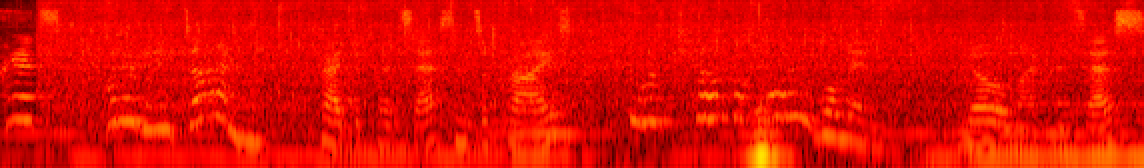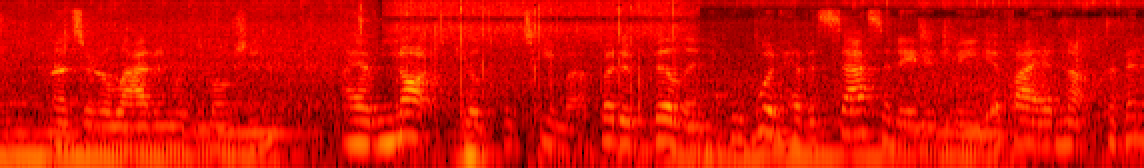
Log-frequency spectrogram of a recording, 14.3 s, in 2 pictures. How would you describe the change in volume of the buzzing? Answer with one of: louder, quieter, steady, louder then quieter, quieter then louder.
louder then quieter.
